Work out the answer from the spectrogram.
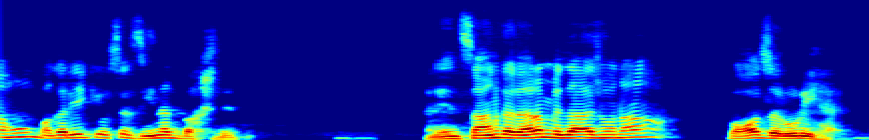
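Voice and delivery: ordinary talk, nothing marked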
